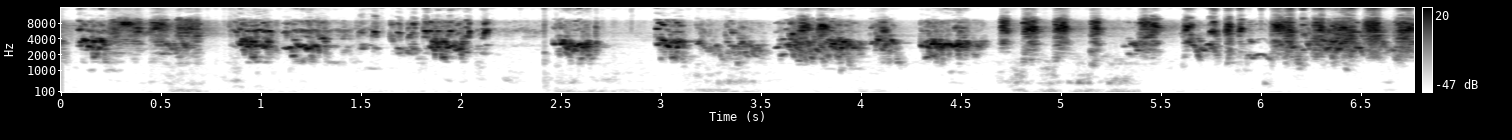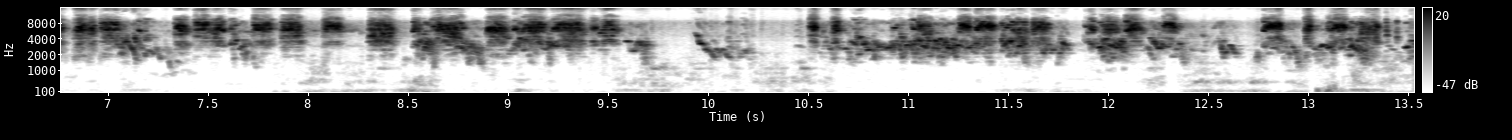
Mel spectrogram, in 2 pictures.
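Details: Budgerigars, a breeding pair, giving a dense stream of high, scratchy chirps and warbling chatter, nearly continuous with short breaks.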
